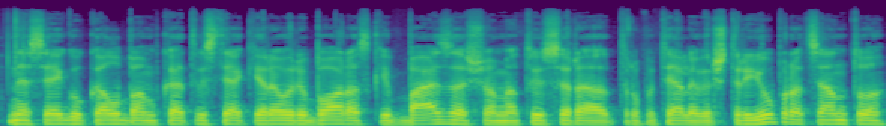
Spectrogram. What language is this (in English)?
Lithuanian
